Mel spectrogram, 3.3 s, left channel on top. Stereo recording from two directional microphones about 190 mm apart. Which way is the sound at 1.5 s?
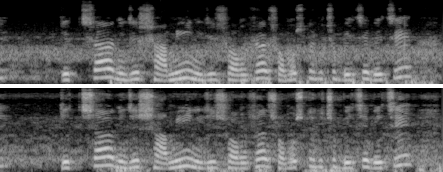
30° right (ahead or behind).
